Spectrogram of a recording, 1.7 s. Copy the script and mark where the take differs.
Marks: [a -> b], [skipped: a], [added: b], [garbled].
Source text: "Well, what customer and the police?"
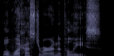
"Well, what customer and the police?"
